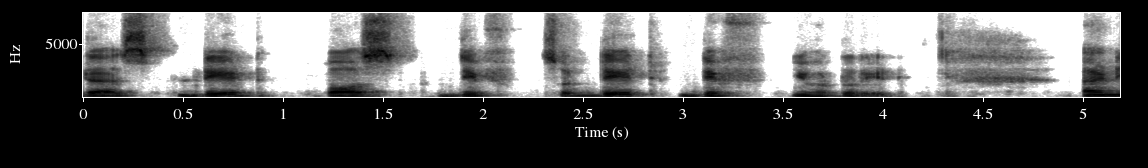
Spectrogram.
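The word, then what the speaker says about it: DATEDIF: So here people over here, date diff formula, they do the wrong pronunciation. They believe that there is a if logical formula available. That's why they read it as dated if. But technically, this formula belongs to date family.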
